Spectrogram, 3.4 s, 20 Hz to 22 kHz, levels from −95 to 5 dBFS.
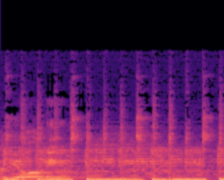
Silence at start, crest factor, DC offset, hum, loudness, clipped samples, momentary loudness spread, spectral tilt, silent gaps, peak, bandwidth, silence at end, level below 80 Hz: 0 s; 12 dB; under 0.1%; none; -17 LUFS; under 0.1%; 4 LU; -5.5 dB/octave; none; -4 dBFS; 14 kHz; 0 s; -24 dBFS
